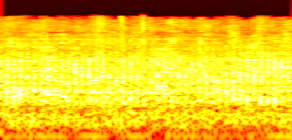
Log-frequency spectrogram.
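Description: A steady mechanical drone with a fast, even pulse, from an engine or rotor running.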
